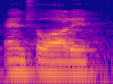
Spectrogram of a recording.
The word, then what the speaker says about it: Ancelotti: Ancelotti.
